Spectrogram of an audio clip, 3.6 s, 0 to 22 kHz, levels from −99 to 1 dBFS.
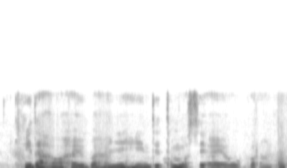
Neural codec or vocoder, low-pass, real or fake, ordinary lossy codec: none; 9.9 kHz; real; none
